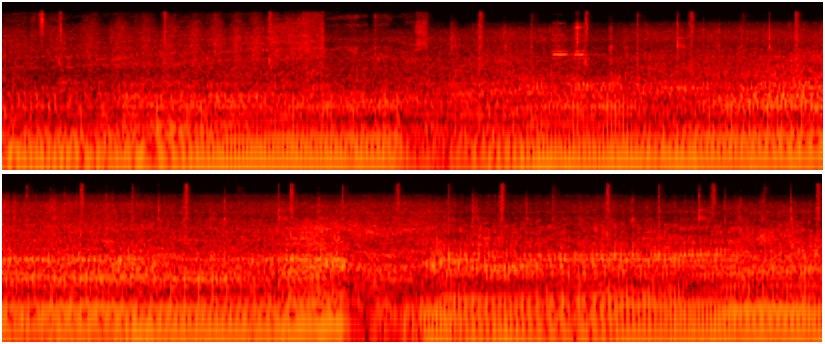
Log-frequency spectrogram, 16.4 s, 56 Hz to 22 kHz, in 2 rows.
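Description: Off-road 4x4's engine running hard under load, its pitch rising and falling as the throttle is worked. It drops off sharply about three quarters of the way through, then picks up again.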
